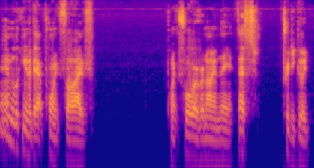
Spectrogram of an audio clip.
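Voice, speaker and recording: A man's voice: low voice, sing-song, normal speed. A man giving a casual hands-on demonstration, thinking aloud in a laid-back, unscripted way as he works. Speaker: hobbyist presenter.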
